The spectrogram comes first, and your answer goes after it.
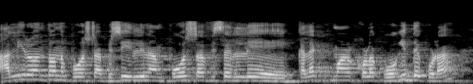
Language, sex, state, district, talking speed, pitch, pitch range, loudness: Kannada, male, Karnataka, Shimoga, 175 wpm, 185 Hz, 175-195 Hz, -14 LUFS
